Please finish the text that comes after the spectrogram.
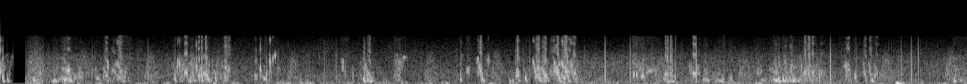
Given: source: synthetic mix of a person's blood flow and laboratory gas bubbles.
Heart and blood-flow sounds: Doppler ultrasound of blood flow; subclavian vein
0.00-0.13 s: bubbles
0.29-0.42 s: bubbles
0.51-0.84 s: bubbles
0.93-1.33 s: bubbles
1.70-2.33 s: bubbles
2.54-2.87 s: bubbles
3.40-3.49 s: bubbles
3.60-3.76 s: bubbles
3.93-4.08 s: bubbles
4.60-4.72 s: bubbles
4.75-4.91 s: bubbles
5.08-5.80 s: bubbles
6.30-6.76 s: bubbles
6.88-7.34 s: bubbles
7.55-8.28 s: bubbles
8.39-8.81 s: bubbles
9.51-9.68 s: bubbles
From the record:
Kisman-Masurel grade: 242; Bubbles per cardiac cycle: several, 3 to 8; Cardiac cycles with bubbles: 100%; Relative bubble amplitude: moderate (0.250 to 0.450); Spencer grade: 3 (all of the cardiac periods contain showers or single bubble signals, but not dominating or overriding the cardiac motion signals); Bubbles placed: anywhere in the cardiac cycle

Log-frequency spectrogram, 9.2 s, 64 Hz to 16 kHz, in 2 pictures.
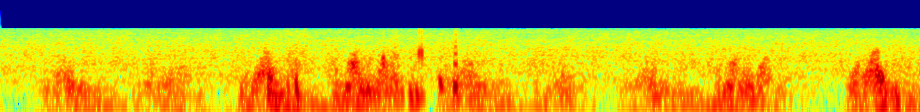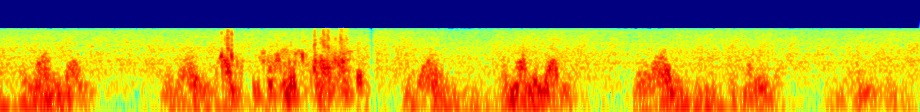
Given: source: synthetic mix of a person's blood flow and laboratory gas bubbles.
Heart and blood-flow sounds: Doppler ultrasound of blood flow; precordium
1.41-1.53 s: bubbles
1.80-2.13 s: bubbles
2.17-2.32 s: bubbles
5.67-6.44 s: bubbles
From the record:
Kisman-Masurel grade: 223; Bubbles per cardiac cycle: several, 3 to 8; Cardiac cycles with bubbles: 10 to 50%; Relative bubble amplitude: loud (0.450 to 0.775); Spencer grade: 2 (many but less than half of the cardiac periods contain bubble signals, singularly or in groups); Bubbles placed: only in the low amplitude regions of the cardiac cycle

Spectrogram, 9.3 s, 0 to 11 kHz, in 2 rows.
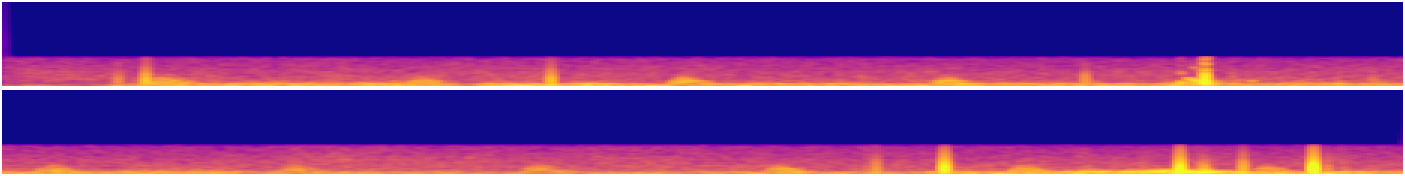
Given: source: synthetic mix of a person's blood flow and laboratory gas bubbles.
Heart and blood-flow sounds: Doppler ultrasound of blood flow; subclavian vein
3.89-4.20 s: bubbles
From the record:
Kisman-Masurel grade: 111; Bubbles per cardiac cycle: 1 to 2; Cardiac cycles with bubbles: 1 to 10%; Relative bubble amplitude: barely perceptible (0.100 to 0.250); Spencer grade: 1 (occasional bubble signal discernible with the cardiac motion signal, with majority of cardiac periods free of bubbles); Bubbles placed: anywhere in the cardiac cycle

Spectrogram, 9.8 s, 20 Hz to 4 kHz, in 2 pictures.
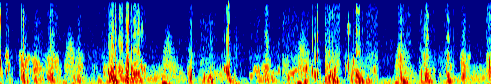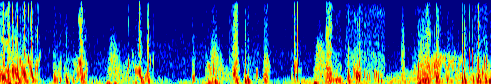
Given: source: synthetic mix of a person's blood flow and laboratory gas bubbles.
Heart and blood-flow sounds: Doppler ultrasound of blood flow; subclavian vein
0.00-0.13 s: bubbles
0.18-0.62 s: bubbles
0.71-0.85 s: bubbles
0.91-1.48 s: bubbles
1.85-1.96 s: bubbles
2.00-2.16 s: bubbles
2.21-2.35 s: bubbles
2.49-3.22 s: bubbles
3.25-3.79 s: bubbles
3.96-4.11 s: bubbles
4.18-4.56 s: bubbles
4.59-4.71 s: bubbles
4.85-5.32 s: bubbles
5.43-5.79 s: bubbles
6.15-6.45 s: bubbles
6.82-6.88 s: bubbles
6.96-7.11 s: bubbles
7.20-7.62 s: bubbles
7.81-7.92 s: bubbles
8.15-8.76 s: bubbles
9.02-9.83 s: bubbles
From the record:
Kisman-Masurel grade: 343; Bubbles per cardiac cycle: rolling drumbeat, 9 or more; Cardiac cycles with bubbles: 100%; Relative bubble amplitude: loud (0.450 to 0.775); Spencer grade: 3 (all of the cardiac periods contain showers or single bubble signals, but not dominating or overriding the cardiac motion signals); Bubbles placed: anywhere in the cardiac cycle

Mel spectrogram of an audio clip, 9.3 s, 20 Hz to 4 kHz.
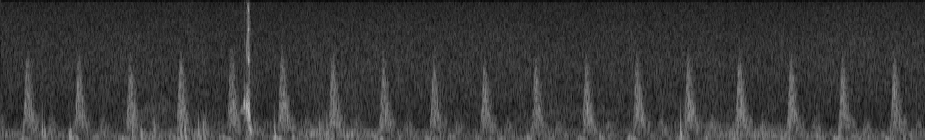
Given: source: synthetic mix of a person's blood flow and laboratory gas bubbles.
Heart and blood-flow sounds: Doppler ultrasound of blood flow; subclavian vein
2.39-2.54 s: bubbles
From the record:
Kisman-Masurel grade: 113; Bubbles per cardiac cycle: 1 to 2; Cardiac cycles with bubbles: 1 to 10%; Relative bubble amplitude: loud (0.450 to 0.775); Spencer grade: 1 (occasional bubble signal discernible with the cardiac motion signal, with majority of cardiac periods free of bubbles); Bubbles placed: anywhere in the cardiac cycle

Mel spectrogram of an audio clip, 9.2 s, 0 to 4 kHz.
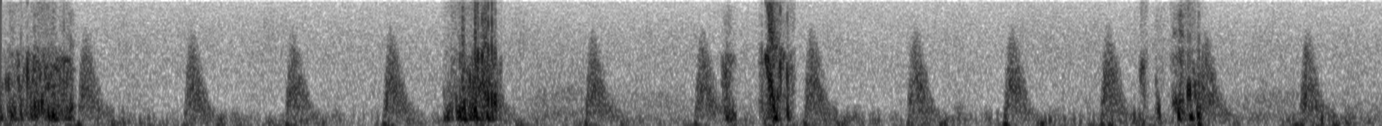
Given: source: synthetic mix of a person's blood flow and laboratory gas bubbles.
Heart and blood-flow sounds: Doppler ultrasound of blood flow; subclavian vein
0.00-0.51 s: bubbles
2.94-3.34 s: bubbles
4.80-4.91 s: bubbles
5.05-5.31 s: bubbles
7.58-7.66 s: bubbles
7.69-7.76 s: bubbles
7.80-8.04 s: bubbles
From the record:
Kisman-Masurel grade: 223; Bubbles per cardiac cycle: several, 3 to 8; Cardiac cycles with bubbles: 10 to 50%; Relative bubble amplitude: loud (0.450 to 0.775); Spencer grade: 2 (many but less than half of the cardiac periods contain bubble signals, singularly or in groups); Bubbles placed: anywhere in the cardiac cycle

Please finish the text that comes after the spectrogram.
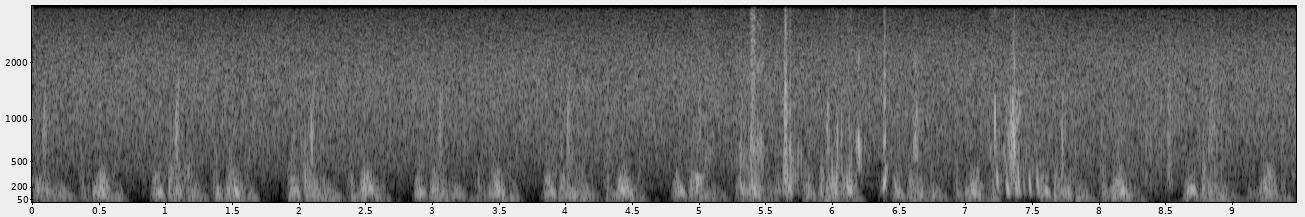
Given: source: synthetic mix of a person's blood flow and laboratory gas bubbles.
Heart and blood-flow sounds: Doppler ultrasound of blood flow; precordium
4.93-5.11 s: bubbles
5.28-5.80 s: bubbles
5.96-6.25 s: bubbles
6.34-6.44 s: bubbles
6.59-6.66 s: bubbles
7.17-7.60 s: bubbles
From the record:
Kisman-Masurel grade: 223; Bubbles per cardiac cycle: several, 3 to 8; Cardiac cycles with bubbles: 10 to 50%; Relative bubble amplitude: loud (0.450 to 0.775); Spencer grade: 2 (many but less than half of the cardiac periods contain bubble signals, singularly or in groups); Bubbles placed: only in the low amplitude regions of the cardiac cycle

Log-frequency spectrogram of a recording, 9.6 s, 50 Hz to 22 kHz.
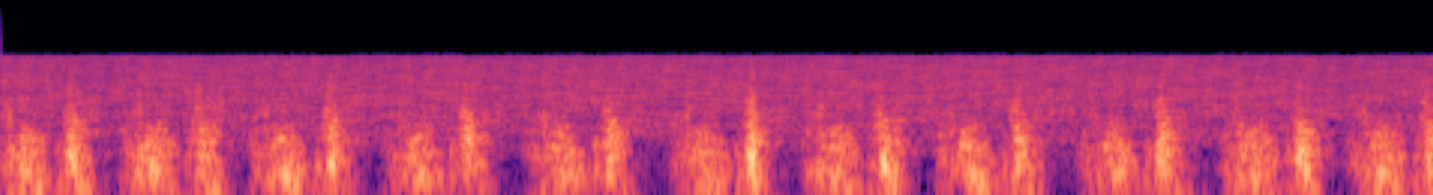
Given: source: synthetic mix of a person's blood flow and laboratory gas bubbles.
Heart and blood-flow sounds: Doppler ultrasound of blood flow; precordium
no bubbles
From the record:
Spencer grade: 0 (complete lack of bubble signals)

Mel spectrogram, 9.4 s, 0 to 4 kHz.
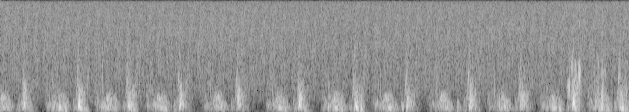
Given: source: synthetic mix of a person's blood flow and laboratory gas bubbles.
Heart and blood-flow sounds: Doppler ultrasound of blood flow; precordium
8.49-8.71 s: bubbles
8.92-9.10 s: bubbles
From the record:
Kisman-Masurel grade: 113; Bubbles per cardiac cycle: 1 to 2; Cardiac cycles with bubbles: 1 to 10%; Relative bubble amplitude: loud (0.450 to 0.775); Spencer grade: 1 (occasional bubble signal discernible with the cardiac motion signal, with majority of cardiac periods free of bubbles); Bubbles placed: anywhere in the cardiac cycle

